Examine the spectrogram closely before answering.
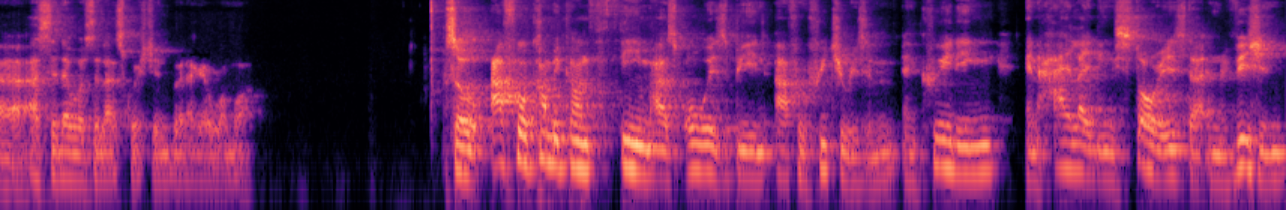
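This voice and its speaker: The voice is somewhat breathy and moves at a moderate pace, with ordinary pitch variation and big swings in loudness. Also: man. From France (Paris), Haitian descent. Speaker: filmmaker and interviewer. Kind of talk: casual interview.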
